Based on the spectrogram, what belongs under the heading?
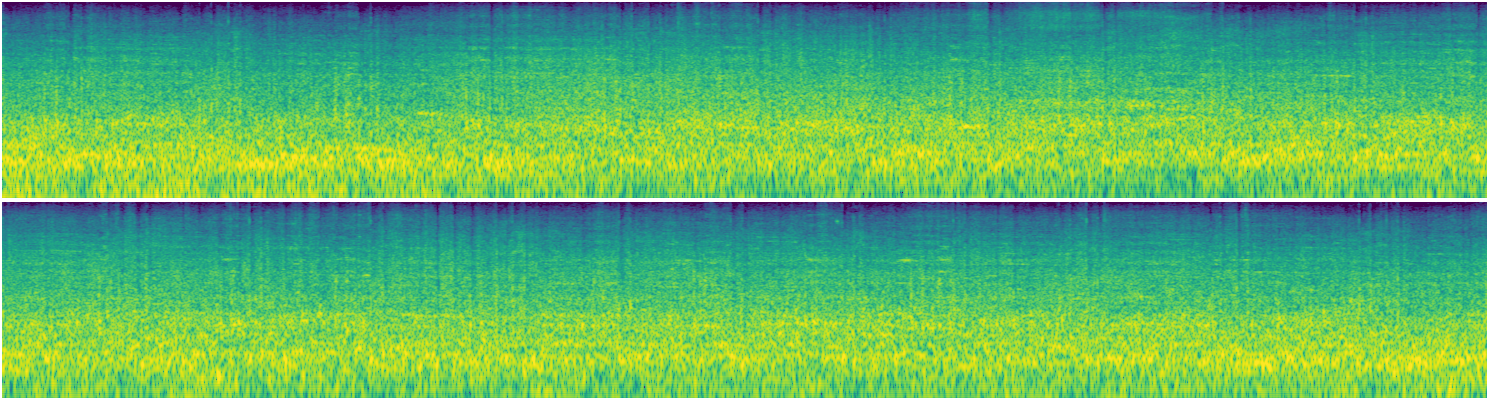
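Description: Double-stack intermodal freight train's cars rolling past at speed: a loud, steady rumble and rattle of steel wheels on rail.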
